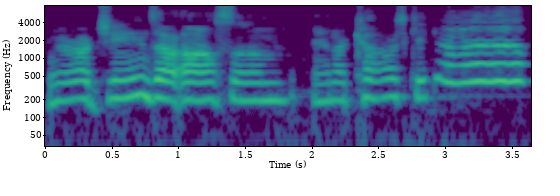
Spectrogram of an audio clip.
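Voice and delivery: high, slow, drawn-out bragging; hammed-up all-American bragging; mock patriotic boast.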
